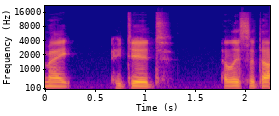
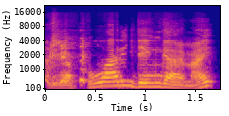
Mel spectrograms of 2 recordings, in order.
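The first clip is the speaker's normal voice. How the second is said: a hammed-up Aussie insult, stretched "bloody"; mock Australian accent. Friend repeats the Aussie line on request in a mock Australian accent. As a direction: lay it on thick like a cartoon Australian. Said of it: "say that again".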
